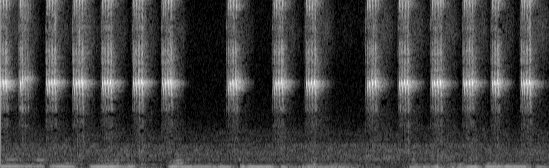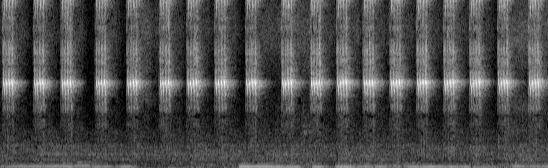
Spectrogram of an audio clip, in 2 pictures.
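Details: Jeliteng cricket, a loud, shrill call: short high-pitched pulsed chirps repeated about three to four times per second in a steady run, with two brief pauses, over a faint low hum.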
